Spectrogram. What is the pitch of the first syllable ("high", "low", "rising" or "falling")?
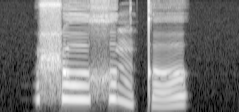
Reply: high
